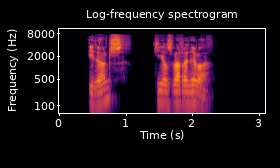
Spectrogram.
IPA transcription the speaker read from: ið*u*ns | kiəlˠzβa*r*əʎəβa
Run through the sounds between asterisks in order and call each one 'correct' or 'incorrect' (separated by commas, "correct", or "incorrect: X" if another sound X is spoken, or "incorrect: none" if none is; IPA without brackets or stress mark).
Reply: incorrect: ɔ, correct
